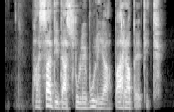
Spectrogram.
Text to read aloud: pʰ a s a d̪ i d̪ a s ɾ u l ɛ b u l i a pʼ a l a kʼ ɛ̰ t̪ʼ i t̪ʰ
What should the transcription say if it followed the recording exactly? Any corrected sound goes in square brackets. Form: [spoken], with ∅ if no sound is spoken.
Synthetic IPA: pʰ a s a d̪ i d̪ a s ɾ u l ɛ b u l i a pʼ a [ɾ] a [pʼ] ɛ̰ t̪ʼ i t̪ʰ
